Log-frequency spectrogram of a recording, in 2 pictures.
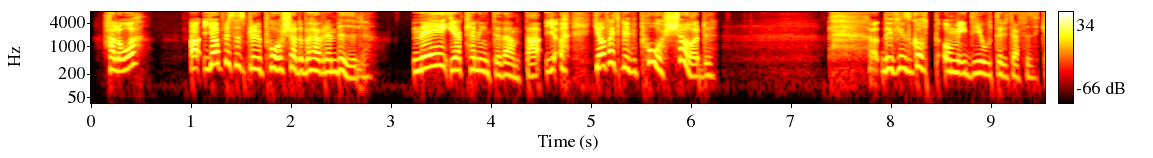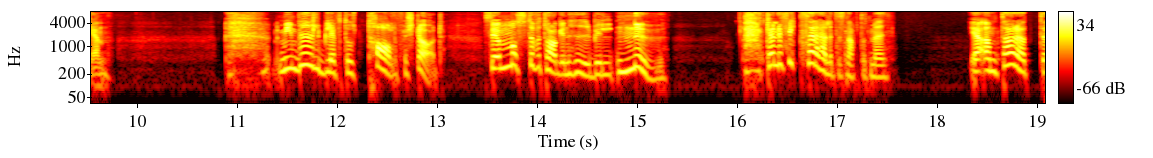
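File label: Swedish, female, karaktar; character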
